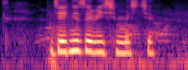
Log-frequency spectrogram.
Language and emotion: Russian, neutral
